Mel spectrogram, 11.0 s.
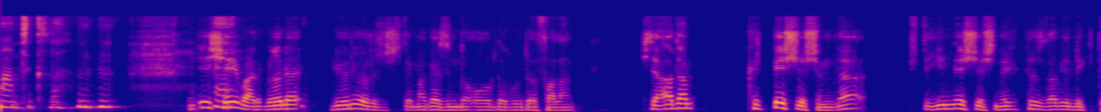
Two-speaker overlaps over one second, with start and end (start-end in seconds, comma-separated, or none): none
